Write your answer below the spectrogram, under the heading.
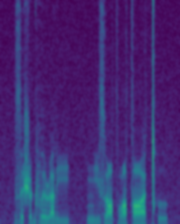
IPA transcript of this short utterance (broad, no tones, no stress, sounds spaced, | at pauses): z ə ʃ ɔ ɖ v ə ɹ a ɾ i | ŋ i z oː tˤ β o tˤ aː ǀʰ u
